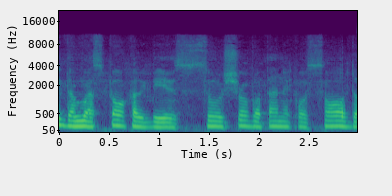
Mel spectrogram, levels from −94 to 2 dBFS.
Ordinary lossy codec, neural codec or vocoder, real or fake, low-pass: MP3, 64 kbps; codec, 24 kHz, 0.9 kbps, WavTokenizer, medium music audio release; fake; 10.8 kHz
